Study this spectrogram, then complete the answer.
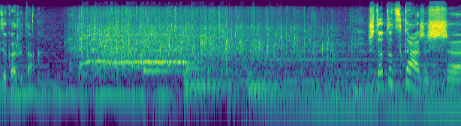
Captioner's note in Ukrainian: оплески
